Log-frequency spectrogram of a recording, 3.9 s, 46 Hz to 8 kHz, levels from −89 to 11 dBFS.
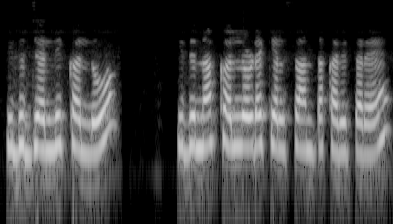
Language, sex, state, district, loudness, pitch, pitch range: Kannada, female, Karnataka, Chamarajanagar, -14 LUFS, 275 Hz, 260-280 Hz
